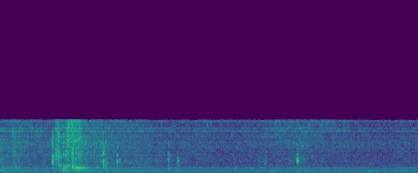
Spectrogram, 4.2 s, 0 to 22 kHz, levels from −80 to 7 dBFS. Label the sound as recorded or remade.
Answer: remade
